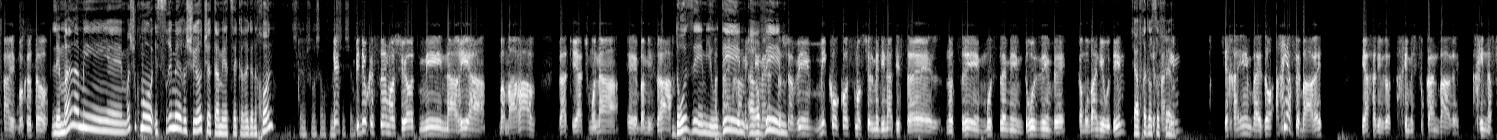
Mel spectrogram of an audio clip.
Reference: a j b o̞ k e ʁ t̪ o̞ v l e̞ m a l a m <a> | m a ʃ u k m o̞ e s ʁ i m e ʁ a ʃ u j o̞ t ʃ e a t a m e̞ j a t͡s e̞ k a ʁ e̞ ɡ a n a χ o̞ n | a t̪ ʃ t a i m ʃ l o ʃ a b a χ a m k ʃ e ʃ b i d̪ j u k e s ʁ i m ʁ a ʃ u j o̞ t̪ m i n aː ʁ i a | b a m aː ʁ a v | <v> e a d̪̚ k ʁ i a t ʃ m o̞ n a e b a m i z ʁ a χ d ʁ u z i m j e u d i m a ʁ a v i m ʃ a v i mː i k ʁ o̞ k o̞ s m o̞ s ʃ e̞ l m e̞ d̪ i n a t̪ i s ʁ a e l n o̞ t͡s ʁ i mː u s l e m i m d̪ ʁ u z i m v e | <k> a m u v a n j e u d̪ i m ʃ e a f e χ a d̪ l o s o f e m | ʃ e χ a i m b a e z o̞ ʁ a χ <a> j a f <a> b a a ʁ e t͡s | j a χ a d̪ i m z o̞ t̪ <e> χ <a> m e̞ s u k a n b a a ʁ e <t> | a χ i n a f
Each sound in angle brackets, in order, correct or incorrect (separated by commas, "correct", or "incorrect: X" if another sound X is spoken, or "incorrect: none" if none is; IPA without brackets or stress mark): incorrect: i, correct, correct, incorrect: i, incorrect: e, incorrect: a, incorrect: i, incorrect: t͡s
